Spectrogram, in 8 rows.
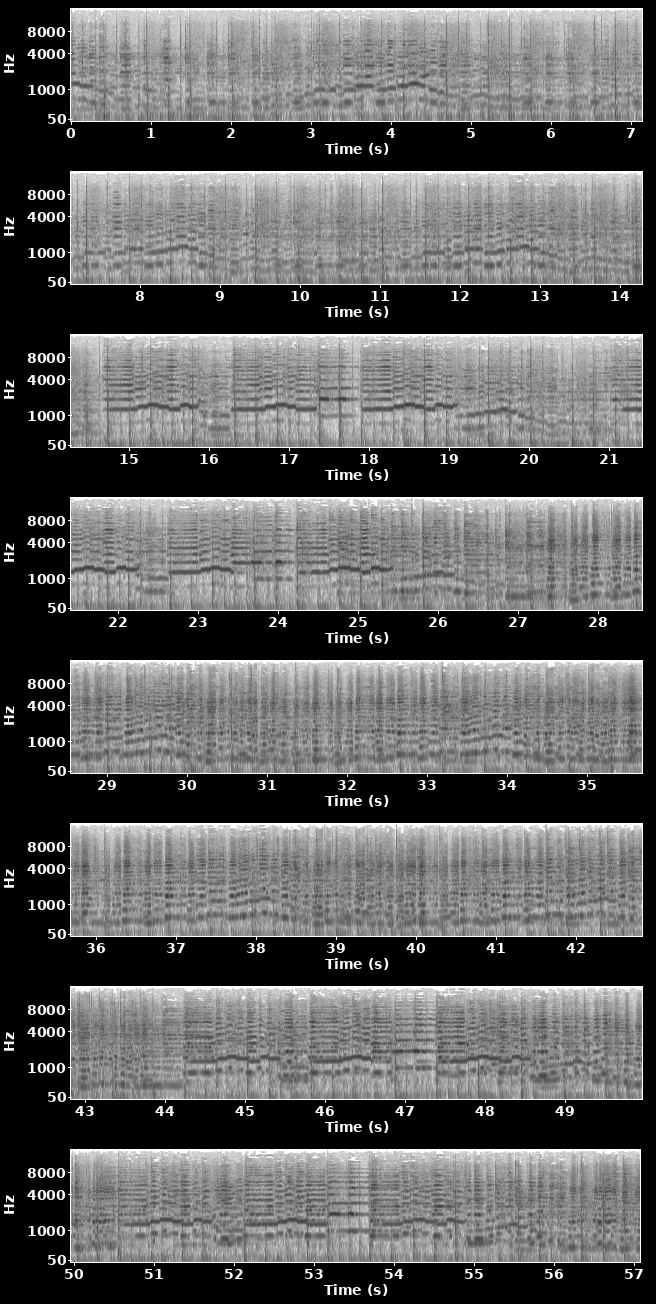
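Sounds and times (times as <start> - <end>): fiddle: 0.0 - 57.0
strummed string accompaniment: 0.0 - 57.0.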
